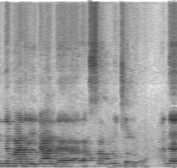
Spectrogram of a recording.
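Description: Speech only: a woman lecturing.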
